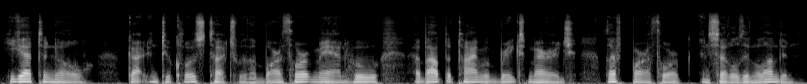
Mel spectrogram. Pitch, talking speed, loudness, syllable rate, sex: 100 Hz, 180 wpm, -21 LUFS, 5.5 syllables/s, male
